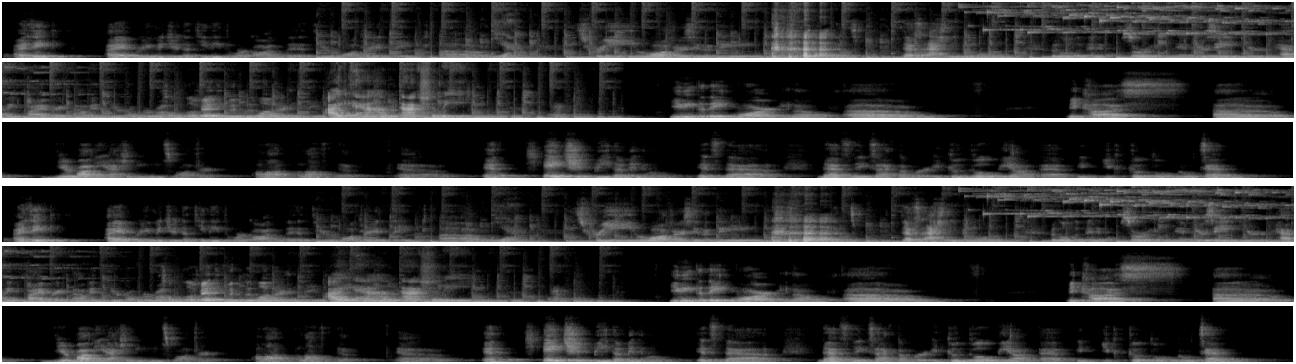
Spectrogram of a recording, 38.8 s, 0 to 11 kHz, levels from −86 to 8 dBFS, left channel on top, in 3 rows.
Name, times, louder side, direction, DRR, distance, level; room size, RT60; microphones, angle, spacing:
voice 1, 0.1-0.4 1.0-4.1 4.4-4.8 5.7-7.8 8.6-8.7 8.9-16.1 18.4-18.7 19.6-22.3 23.6-24.6 25.0-25.8 26.2-27.9 28.4-29.3 29.8-30.3 30.6-32.5 32.8-38.2, equal, 80° right, -2 dB, 3.1 m, -32 dB
sound 1, 3.1-19.1, left 1 dB, 20° left, 0.4 m, -35 dB
voice 2, 4.9-5.2 7.7-8.3 16.2-17.6, left 2 dB, 50° left, 5 dB, 1.3 m, -26 dB
Chime, 9.5-13.7, equal, ahead, 0.8 m, -39 dB
11.0 x 6.8 x 3.0 m, 0.71 s
head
